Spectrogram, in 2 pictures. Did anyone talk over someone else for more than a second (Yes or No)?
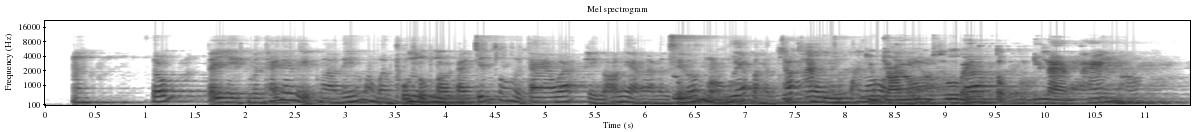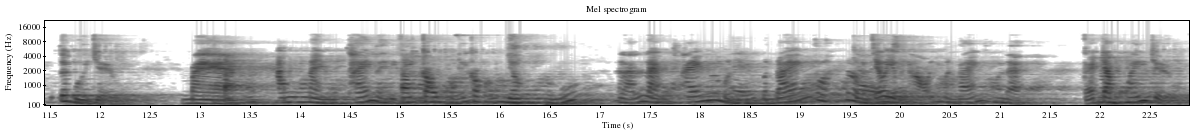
Yes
